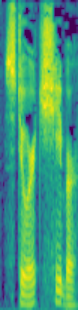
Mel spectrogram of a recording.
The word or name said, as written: Shieber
